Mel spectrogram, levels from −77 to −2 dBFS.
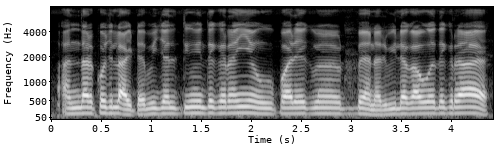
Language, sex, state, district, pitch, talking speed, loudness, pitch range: Hindi, male, Uttar Pradesh, Lalitpur, 155 Hz, 245 wpm, -13 LUFS, 150-160 Hz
